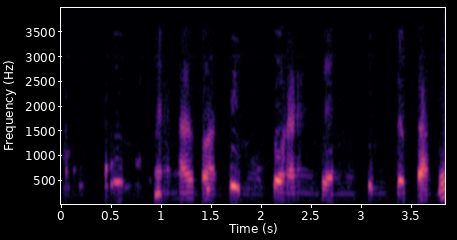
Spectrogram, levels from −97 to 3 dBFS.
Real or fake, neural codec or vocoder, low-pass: fake; codec, 24 kHz, 6 kbps, HILCodec; 3.6 kHz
